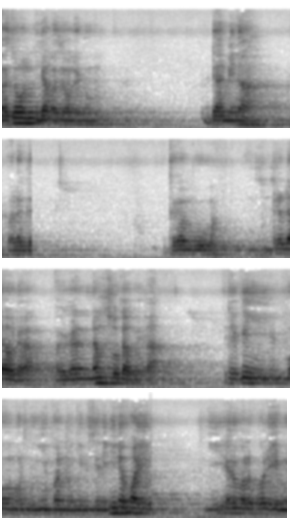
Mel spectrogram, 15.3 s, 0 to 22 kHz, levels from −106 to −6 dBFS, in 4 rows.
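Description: Damaged data in a compressed stream breaks the speech five times. Corrupted bytes make the decoder misread frames, lose sync and hunt for the next valid header. Each event is a short chirp, squawk, click or hole cutting across the speech, at 0.66 s, from 4.22 to 4.24 s, from 8.66 to 8.69 s, at 11.18 s and at 13.50 s. None lasts more than about 30 milliseconds.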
